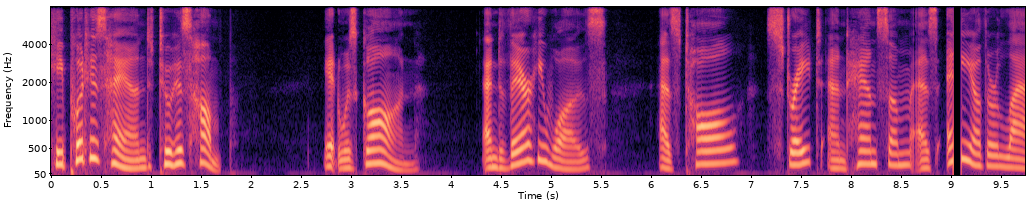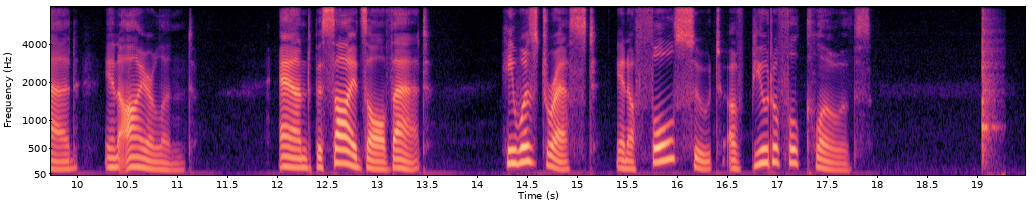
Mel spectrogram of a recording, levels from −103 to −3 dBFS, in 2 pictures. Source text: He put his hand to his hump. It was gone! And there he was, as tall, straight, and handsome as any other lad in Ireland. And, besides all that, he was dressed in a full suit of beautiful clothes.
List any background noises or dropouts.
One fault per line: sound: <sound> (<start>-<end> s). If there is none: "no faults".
sound: dropout (9.0-9.1 s)
sound: tap (19.1-19.3 s)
